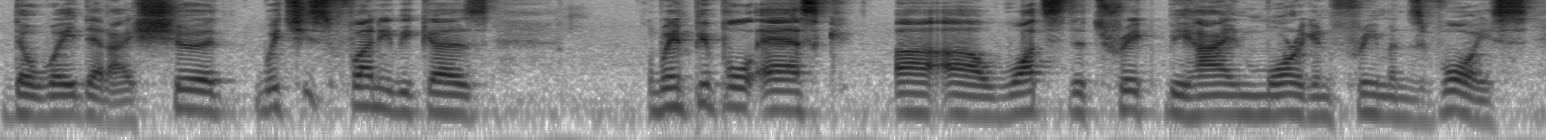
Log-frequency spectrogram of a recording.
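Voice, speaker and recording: A raspy-voiced man, an English speaker, hosting a casual developer interview and talking fast. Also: mid-range voice. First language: Portuguese. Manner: fast-talking, self-conscious, rambling. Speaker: podcast host and game developer. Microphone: computer microphone.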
